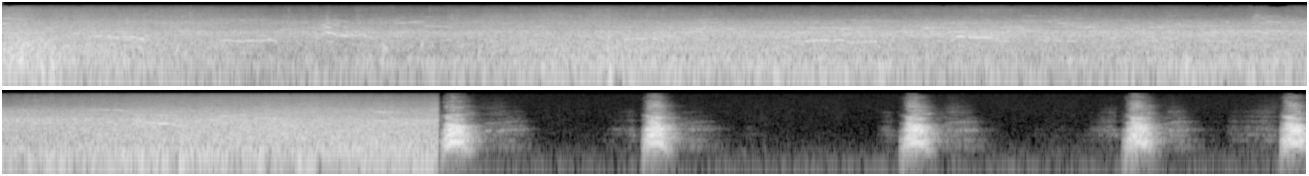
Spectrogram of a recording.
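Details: The youngest of three Alaskan Malamutes, a male who loves rock pooling by the sea, gives five short, sharp barks about a second apart over the steady roar of surf.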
